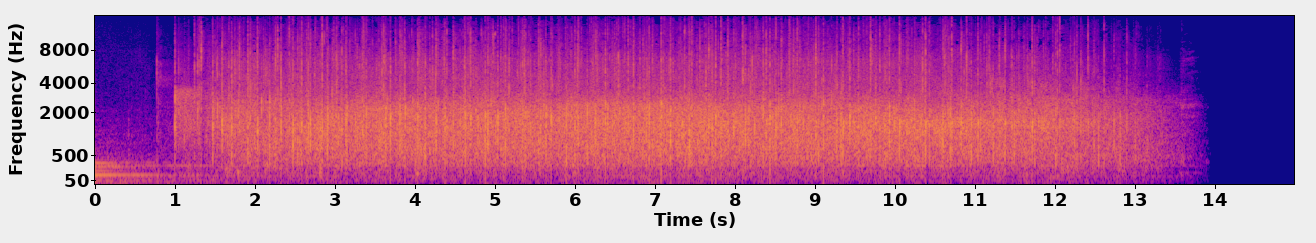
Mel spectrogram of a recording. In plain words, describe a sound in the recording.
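An audience applauds loudly in an echoing hall, then stops abruptly.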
